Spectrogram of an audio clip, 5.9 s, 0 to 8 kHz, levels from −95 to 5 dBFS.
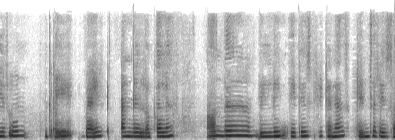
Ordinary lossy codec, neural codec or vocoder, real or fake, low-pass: AAC, 32 kbps; codec, 16 kHz in and 24 kHz out, 0.6 kbps, FireRedTTS-2 codec; fake; 7.2 kHz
